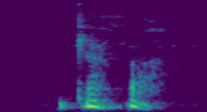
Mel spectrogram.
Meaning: 1. A chief lighting technician for a motion-picture or television production 2. A glassblower 3. Someone aboard a boat whose duty is to gaff a (large) fish once the angler has reeled it in
- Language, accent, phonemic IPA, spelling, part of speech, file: English, Southern England, /ɡæfə/, gaffer, noun, LL-Q1860 (eng)-gaffer.wav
